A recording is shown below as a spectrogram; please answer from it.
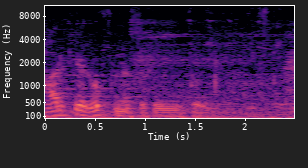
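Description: A man's voice speaking briefly, then trailing off into faint sounds with a steady pitch.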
